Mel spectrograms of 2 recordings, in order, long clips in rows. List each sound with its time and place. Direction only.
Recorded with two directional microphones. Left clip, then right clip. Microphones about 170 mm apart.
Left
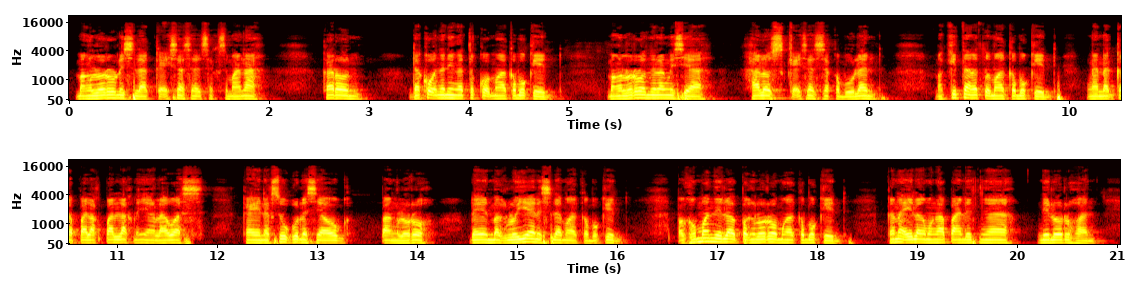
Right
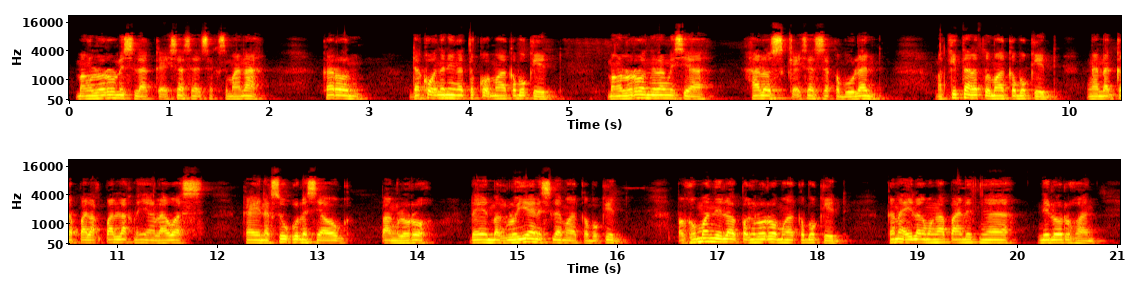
0.0 s a man's voice: 45° left (ahead or behind)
